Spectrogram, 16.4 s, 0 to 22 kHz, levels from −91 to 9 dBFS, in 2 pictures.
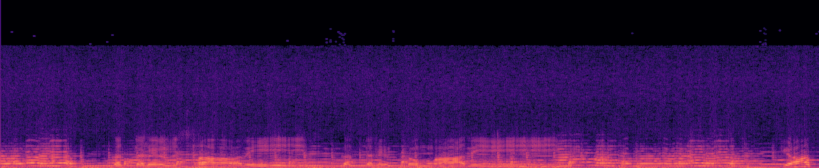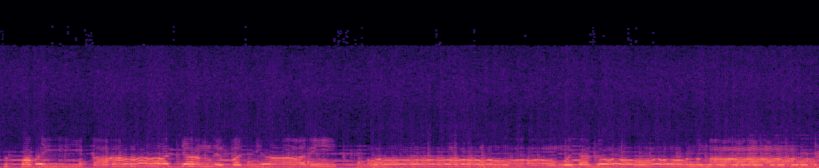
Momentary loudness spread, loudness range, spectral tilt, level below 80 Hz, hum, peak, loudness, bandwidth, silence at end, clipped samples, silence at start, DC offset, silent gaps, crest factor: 6 LU; 3 LU; -7 dB/octave; -42 dBFS; none; -8 dBFS; -23 LUFS; 16.5 kHz; 0 s; under 0.1%; 0 s; under 0.1%; none; 14 dB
